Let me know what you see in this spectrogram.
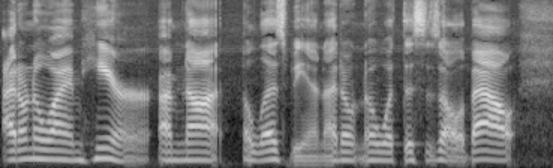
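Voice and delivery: ordinary talk, nothing marked

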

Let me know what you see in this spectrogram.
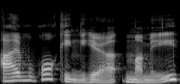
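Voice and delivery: slow put-on English accent, words drawn out. Showing how a young english nephew sounds: imitating a child's english accent. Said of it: "he's English, so he sounds like this".

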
